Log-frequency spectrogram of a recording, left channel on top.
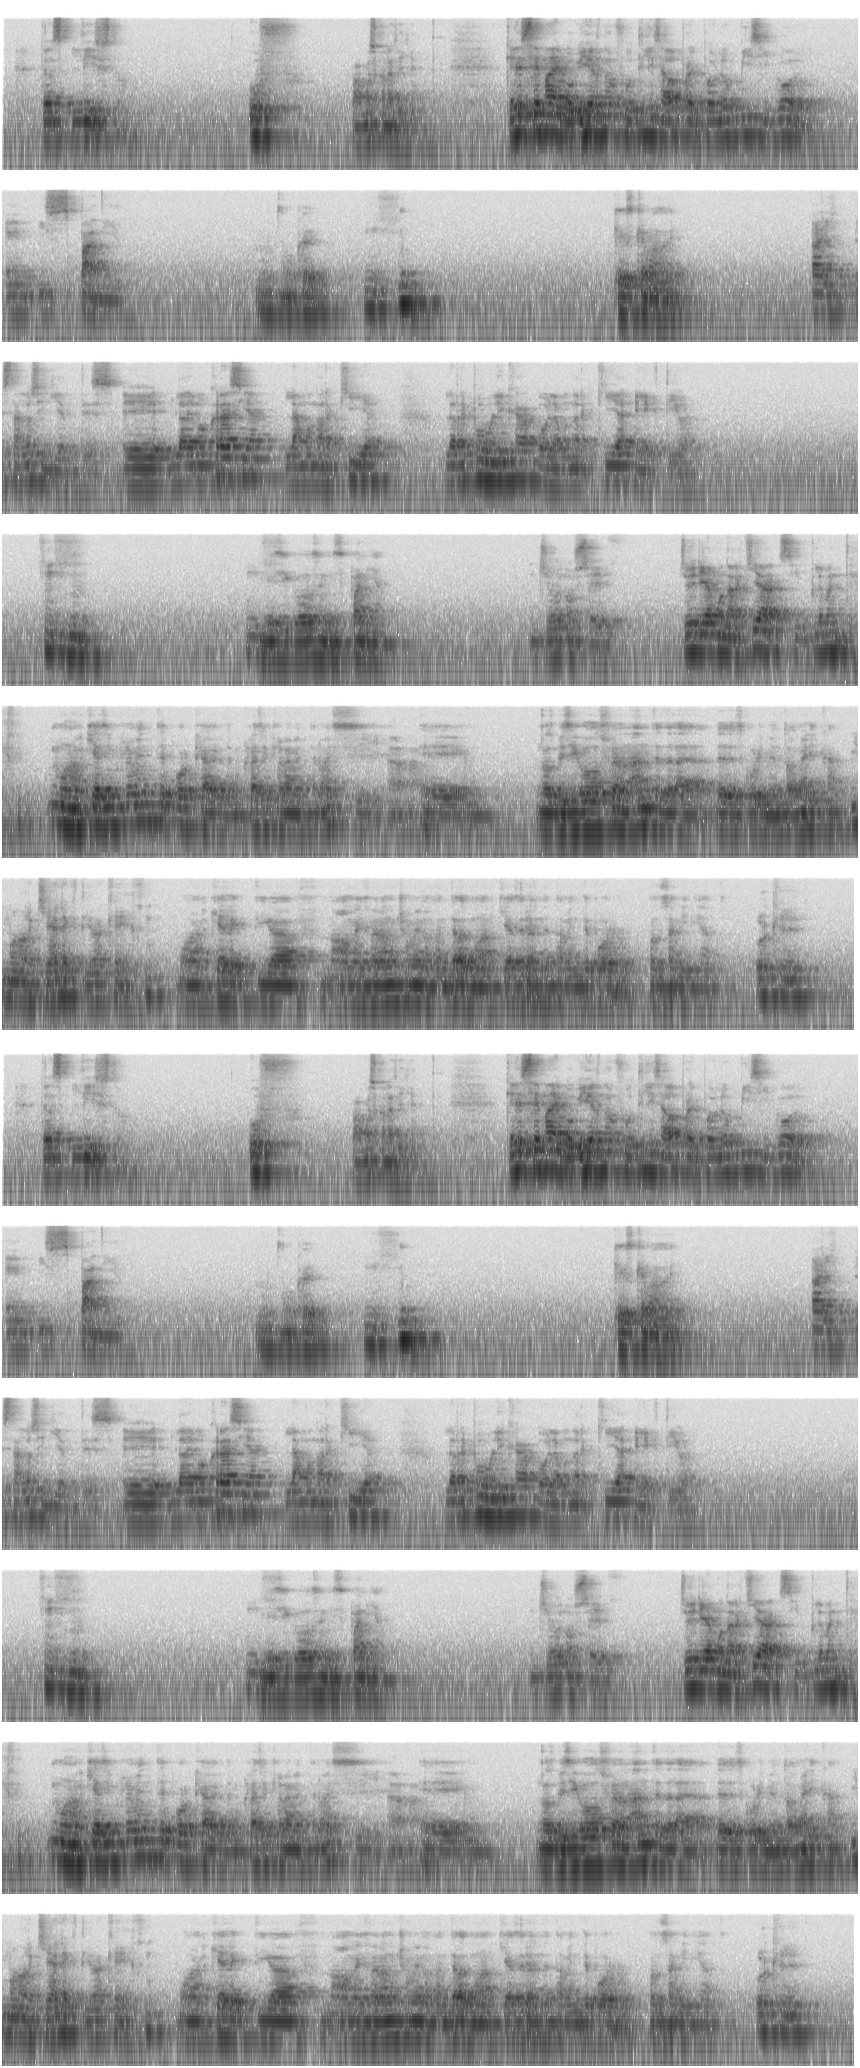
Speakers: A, on the left; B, on the right.
A: Entonces, listo. Uf, vamos con la siguiente. ¿Qué sistema de gobierno fue utilizado por el pueblo visigodo en Hispania?
B: Mm, ok.
A: Mm,
B: Mm, ¿Qué es que más hay?
A: Ahí están los siguientes. eh, la democracia, la monarquía, la república o la monarquía electiva. <laughs>
B: Mm.
A: Mm,
B: visigodos en Hispania.
A: Yo no sé. Yo diría monarquía simplemente.
B: Monarquía simplemente porque, a ver, democracia claramente no es.
A: <laughs> Sí, ajá.
B: Eh, los visigodos fueron antes de la, del descubrimiento de América.
A: ¿Y monarquía electiva qué?
B: Monarquía electiva, pf, no, me suena mucho menos. Antes las monarquías
A: Sí,
B: eran netamente por consanguinidad.
A: ok.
